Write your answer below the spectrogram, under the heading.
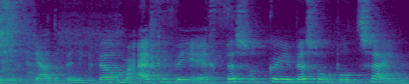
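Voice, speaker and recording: Audible room echo and noticeable background noise surround a voice with fairly even intonation. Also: woman. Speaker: podcast co-host. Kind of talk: casual chat. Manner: calm.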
